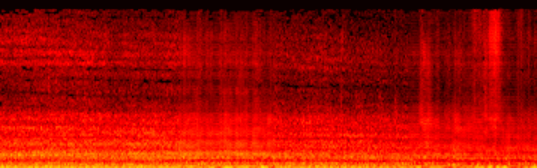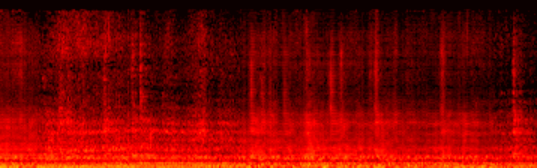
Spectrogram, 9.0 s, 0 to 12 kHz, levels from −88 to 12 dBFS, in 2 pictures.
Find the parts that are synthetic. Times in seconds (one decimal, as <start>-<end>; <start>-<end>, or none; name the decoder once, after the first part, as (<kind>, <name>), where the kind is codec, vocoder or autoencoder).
1.5-2.3 (vocoder, Vocos); 3.4-4.8; 6.5-8.6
